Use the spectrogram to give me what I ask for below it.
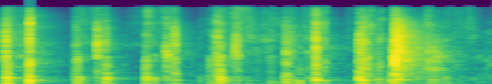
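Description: Oracle cards from a Starseed Oracle deck being shuffled: a quick run of papery riffling bursts and soft flicks, irregular in rhythm, with one brighter, hissier burst near the end.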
